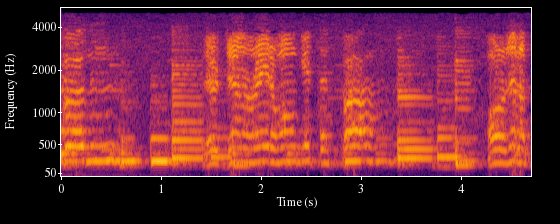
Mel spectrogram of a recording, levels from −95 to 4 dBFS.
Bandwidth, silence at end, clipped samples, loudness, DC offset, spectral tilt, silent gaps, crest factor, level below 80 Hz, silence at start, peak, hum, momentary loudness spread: 5.2 kHz; 0 s; under 0.1%; -18 LUFS; under 0.1%; -7.5 dB/octave; none; 16 dB; -62 dBFS; 0 s; 0 dBFS; none; 7 LU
